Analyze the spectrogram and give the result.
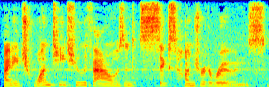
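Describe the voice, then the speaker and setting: Male game streamer, higher-pitched voice, unhurried pace, casual commentary, thinking out loud, some background noise. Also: expressive, rough recording. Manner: thinks aloud, counting and reasoning step by step. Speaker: video game livestreamer.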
